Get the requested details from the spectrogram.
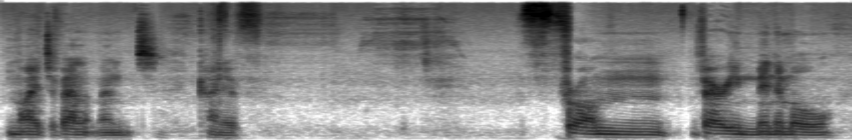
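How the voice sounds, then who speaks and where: The speaker is a freelance audio programmer, a podcast guest in a casual interview, with a very deep, steady voice that takes things slowly, captured on a rough recording. He pokes fun at himself and sounds a bit unsure in his wording.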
